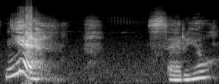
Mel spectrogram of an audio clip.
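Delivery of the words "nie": sharp shout. Acted. Girl reacting sharply to grab.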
